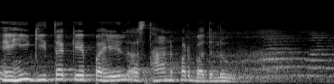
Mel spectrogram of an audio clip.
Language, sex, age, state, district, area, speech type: Maithili, male, 18-30, Bihar, Sitamarhi, rural, read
